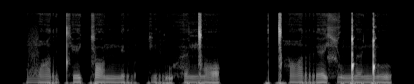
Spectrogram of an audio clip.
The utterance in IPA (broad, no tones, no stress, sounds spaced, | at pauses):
v ɑ r cʰ ɪ c ɒ nː ɪ r kː i r ṵ h ɜ ŋ͡ǀ ɒ | ǀʰ ɑ r ɛ ɕ u ŋ͡ǃ ɜ ŋ͡ǃ ʊ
